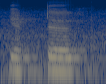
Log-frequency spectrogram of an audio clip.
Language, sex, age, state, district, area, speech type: Tamil, female, 30-45, Tamil Nadu, Mayiladuthurai, urban, read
